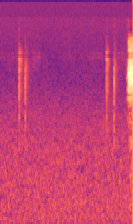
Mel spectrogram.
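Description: Near silence with faint computer mouse clicks: a quick pair about a third of a second in and another pair near the end.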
